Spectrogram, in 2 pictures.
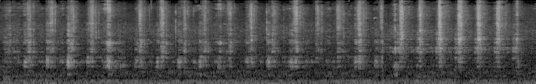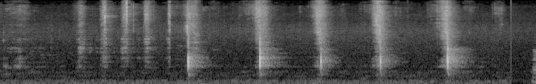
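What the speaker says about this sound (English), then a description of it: "We'll have to slice our onion, some tomatoes, mangoes, and cilantro." Onion, tomatoes, mangoes and cilantro are chopped with a knife for a mango salad: a fast run of light cutting taps, then several slower, louder thuds on the board, close and with no talk.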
